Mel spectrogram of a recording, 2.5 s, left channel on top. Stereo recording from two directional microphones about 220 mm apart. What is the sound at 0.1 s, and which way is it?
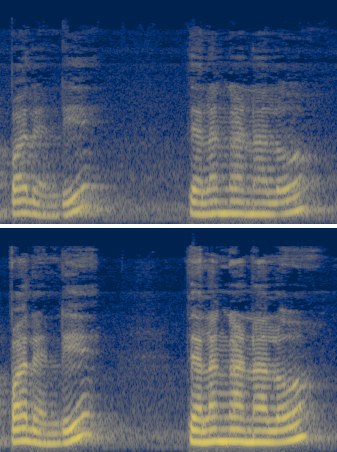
Speech, 50° right (ahead or behind).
